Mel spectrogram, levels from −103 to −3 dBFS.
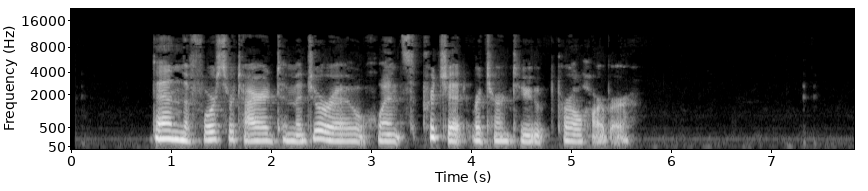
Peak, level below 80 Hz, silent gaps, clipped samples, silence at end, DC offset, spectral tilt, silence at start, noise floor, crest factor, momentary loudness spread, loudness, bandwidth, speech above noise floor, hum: -4 dBFS; -60 dBFS; none; under 0.1%; 2.25 s; under 0.1%; -7 dB/octave; 0.8 s; -71 dBFS; 18 dB; 10 LU; -21 LUFS; 11.5 kHz; 50 dB; none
